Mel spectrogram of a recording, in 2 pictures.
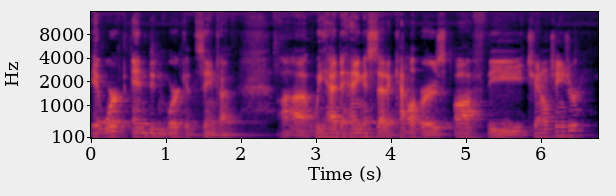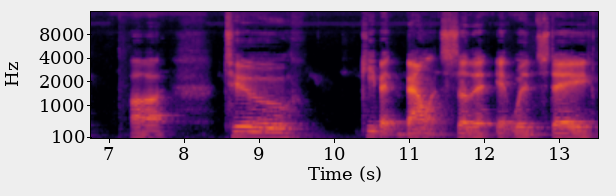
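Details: Ataxic dysarthria in a speaker with Friedreich's ataxia, a degenerative neurological disease that he says slurs his speech and also causes difficulty swallowing.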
